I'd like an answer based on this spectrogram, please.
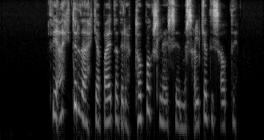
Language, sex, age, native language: Icelandic, female, 50-59, Icelandic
